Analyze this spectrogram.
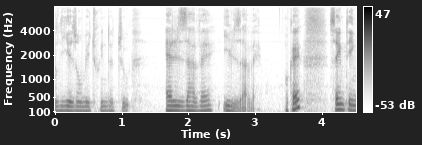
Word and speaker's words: avaient: we've got also here A-V-A-I-E-N-T, but then you pronounce it avait. So the same way as we pronounce here, okay? J'avais, tu avais, il avait, nous avions, vous aviez, ils avaient.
